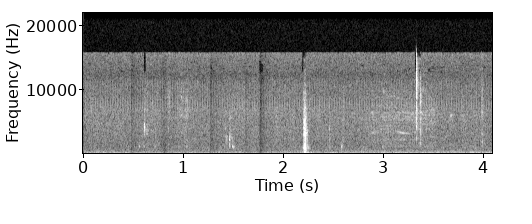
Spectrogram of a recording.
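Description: Faint chewing of a soft, goo-filled Twizzlers twist, with small scattered mouth clicks and one sharper click a little over two seconds in.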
